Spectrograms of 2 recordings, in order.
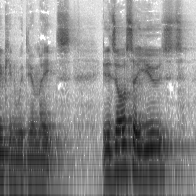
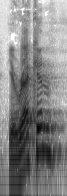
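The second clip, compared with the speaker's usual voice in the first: high, rising surprised "You reckon?"; doubtful you reckon; 7 semitones higher than usual. Acted. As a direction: question it, raised and doubting. Acted doubtful reply.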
